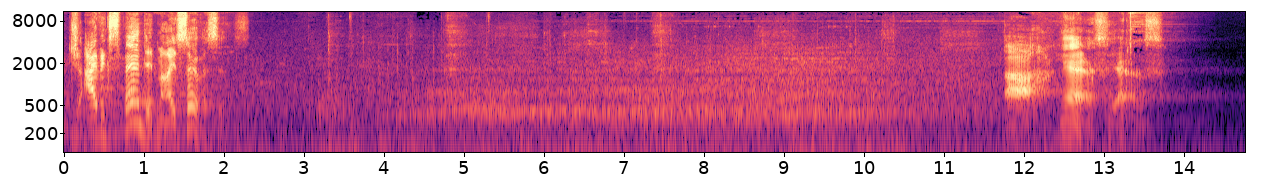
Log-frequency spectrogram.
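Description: An elderly man speaks in a deep, amused voice.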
